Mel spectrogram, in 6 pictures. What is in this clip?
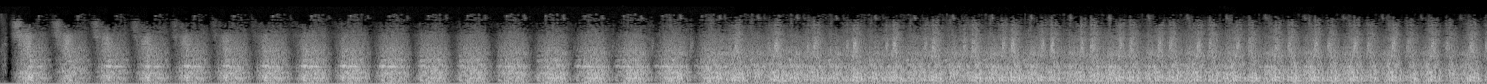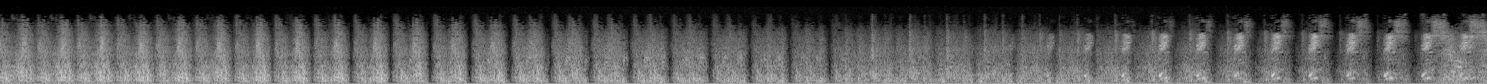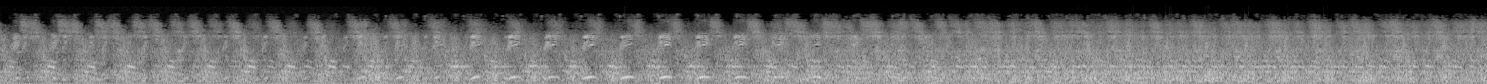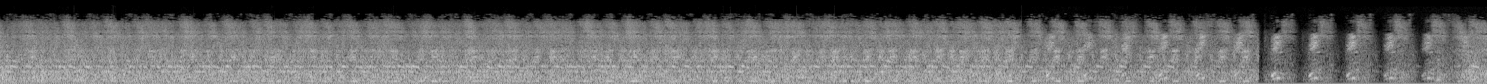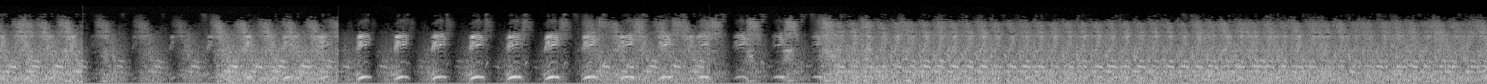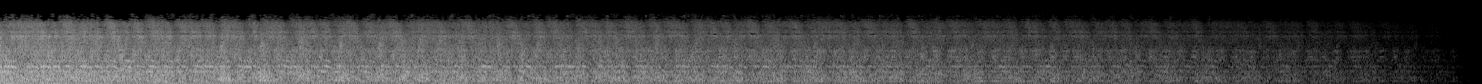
hanstimm MACHINE sound IMPROV
I love being contrained by minimalistic restraints when improvising. I was enjoying hanstimm's machine sounds so , using only the loop function of this site, I made an improvisation using his 'machine' pack.
hanstimm, machine, improv, minimal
